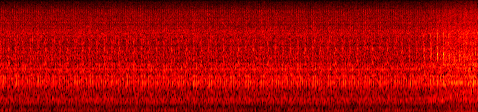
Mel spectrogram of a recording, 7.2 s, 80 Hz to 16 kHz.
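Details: Hyundai/Kia G4NA engine at idle: steady light ticking knock through the mid range, about four per second; teardown found scuffing in cylinder three, engine to be sleeved. Piston slap.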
